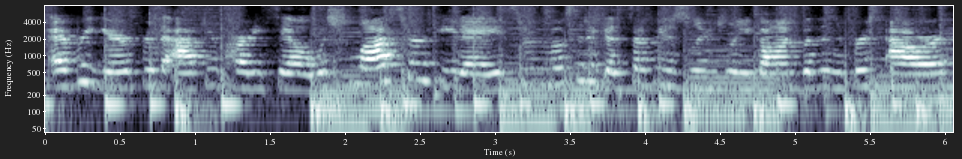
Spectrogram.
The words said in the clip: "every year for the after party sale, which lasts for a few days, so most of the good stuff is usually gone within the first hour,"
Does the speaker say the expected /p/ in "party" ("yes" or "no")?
yes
